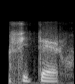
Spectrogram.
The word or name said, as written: Fitero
